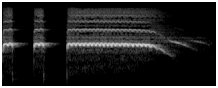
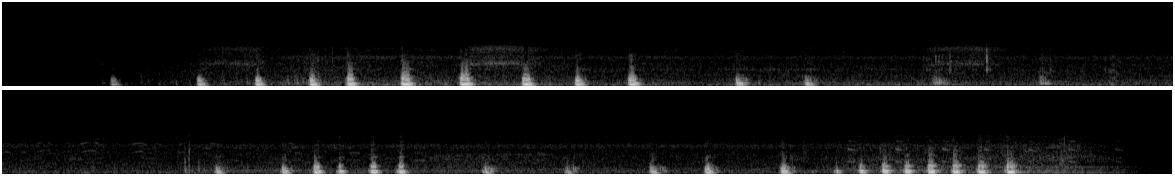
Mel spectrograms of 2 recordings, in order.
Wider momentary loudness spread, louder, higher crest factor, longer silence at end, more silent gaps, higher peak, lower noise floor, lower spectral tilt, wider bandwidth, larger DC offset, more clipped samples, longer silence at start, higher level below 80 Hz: second, 7 LU vs 23 LU; first, -11 LUFS vs -27 LUFS; second, 12 dB vs 22 dB; second, 0.35 s vs 1.4 s; neither; first, -2 dBFS vs -8 dBFS; second, -38 dBFS vs under -90 dBFS; second, 9 dB/octave vs -11.5 dB/octave; first, 16.5 kHz vs 3 kHz; neither; neither; second, 0 s vs 1.1 s; second, under -90 dBFS vs -40 dBFS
